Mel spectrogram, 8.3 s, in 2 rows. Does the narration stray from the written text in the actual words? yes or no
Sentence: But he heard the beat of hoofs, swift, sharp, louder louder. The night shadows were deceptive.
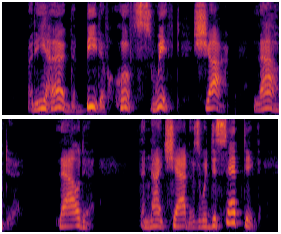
no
